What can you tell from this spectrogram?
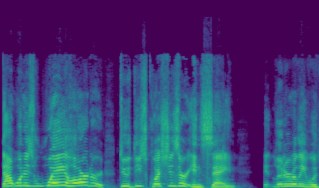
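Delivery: can't believe they asked that; incredulous outburst. Real, not acted. Streamer reacting to a quiz, high-pitched disbelief.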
